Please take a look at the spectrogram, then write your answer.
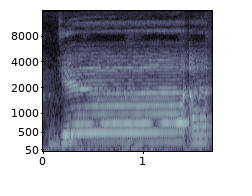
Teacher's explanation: bacaan mad wajib muttasil sebab mad bertemu dengan hamzah dalam satu kalimat yang panjangnya 2,5 alif atau 5 harokat.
